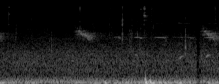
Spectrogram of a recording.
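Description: Outdoor ambience: a low, uneven wind rumble on the microphone with a few dull thumps, while a bird repeats a short descending call about once a second.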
